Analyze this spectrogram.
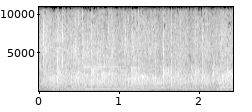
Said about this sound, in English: Can you give the Lord a clap in the house?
